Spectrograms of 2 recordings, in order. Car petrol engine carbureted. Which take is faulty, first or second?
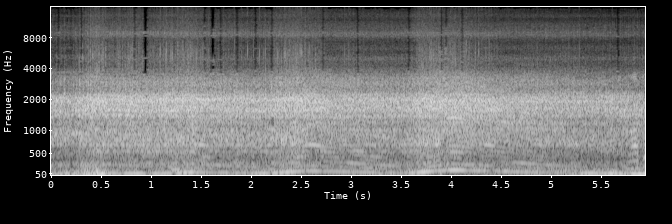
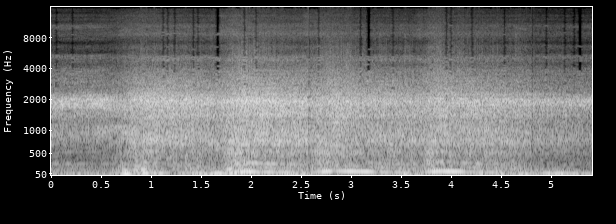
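first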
